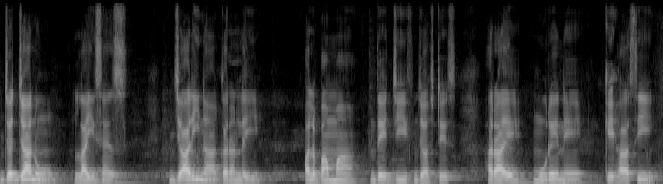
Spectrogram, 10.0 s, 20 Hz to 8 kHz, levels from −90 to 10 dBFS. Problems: background conversations at intervals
